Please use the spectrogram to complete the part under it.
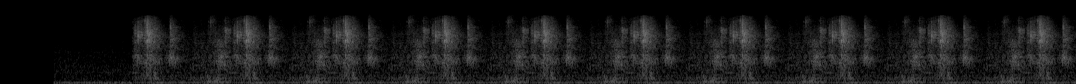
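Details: Enraged cat producing breathy, harsh hissing bursts in a steady rhythm of roughly two per second, each puff rising and fading, in a quiet indoor room.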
